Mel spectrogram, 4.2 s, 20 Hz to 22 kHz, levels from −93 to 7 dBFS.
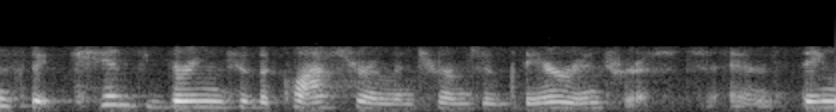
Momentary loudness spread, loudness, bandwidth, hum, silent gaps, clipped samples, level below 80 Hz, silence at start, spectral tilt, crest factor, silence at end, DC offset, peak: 16 LU; -23 LUFS; 4.1 kHz; none; none; under 0.1%; -60 dBFS; 0 s; -2.5 dB/octave; 20 dB; 0 s; under 0.1%; -4 dBFS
